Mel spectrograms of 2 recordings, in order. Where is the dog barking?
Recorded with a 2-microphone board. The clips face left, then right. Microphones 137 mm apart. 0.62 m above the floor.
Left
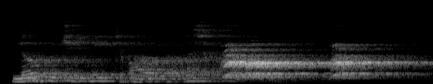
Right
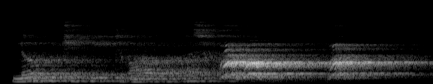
55° right (ahead or behind), 1.7 m.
